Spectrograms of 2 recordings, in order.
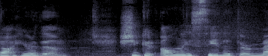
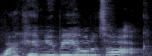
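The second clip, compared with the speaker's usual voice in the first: chuckling, pitched-up voice; 5 semitones higher than usual. Reading a friend's question to a girl just waking from a dream: with a chuckle. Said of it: "June asked with a chuckle".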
